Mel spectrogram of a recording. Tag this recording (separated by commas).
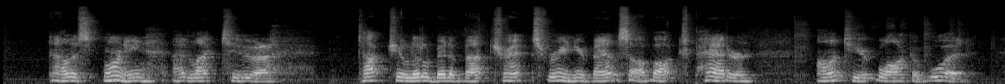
Speech, inside a small room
